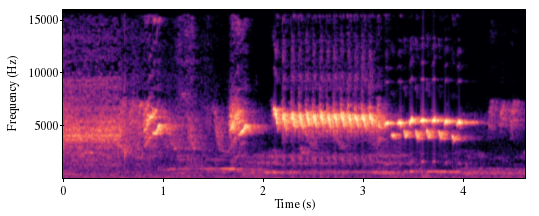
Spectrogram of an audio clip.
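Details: Crested jay in the morning: two short swelling high notes, then a long rapid trill of sharp repeated pulses lasting about two seconds before it stops abruptly.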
